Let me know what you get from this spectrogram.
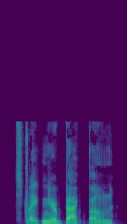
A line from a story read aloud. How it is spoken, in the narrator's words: Yukiri growled quietly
